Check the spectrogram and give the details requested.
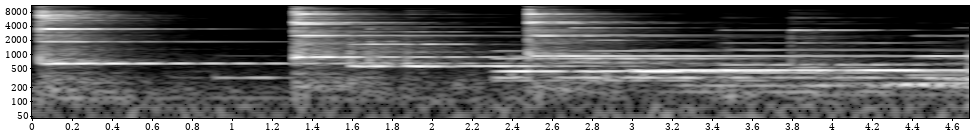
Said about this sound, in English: The dominant sounds come from marimba and vibraphone, but about 20 other instruments are featured, including the cajon, hand claps, and electronically processed Indian Noah bells.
